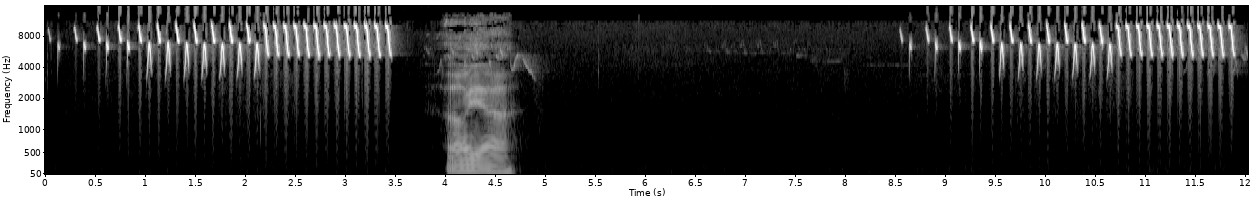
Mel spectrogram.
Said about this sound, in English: And that last, a very accented part of the song always catches my ear. And the birds, for the most part, don't even nest in Wisconsin. It's a migrant going up to Canada. Let's hear the Tennessee warbler.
